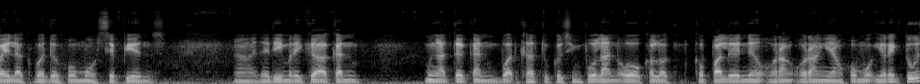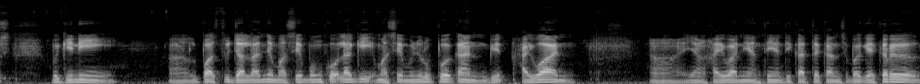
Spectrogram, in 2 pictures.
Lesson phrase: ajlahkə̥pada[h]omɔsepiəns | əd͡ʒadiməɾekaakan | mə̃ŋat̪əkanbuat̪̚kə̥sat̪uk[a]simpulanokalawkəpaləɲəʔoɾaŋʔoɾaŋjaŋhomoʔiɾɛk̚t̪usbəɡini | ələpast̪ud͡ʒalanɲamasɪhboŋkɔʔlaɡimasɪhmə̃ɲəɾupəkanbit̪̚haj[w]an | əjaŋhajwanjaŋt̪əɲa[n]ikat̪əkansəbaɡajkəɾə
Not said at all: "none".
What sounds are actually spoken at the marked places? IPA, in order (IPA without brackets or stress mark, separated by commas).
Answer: h, ə, w, d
